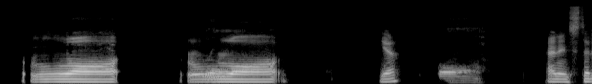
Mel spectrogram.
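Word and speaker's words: راء: And then we have ra, Raw. ra. Yeah. And this is a heavy Do I, letter. do I roll the R like a raw or no? Not really.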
